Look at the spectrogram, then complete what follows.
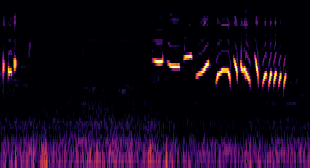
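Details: A male white-rumped shama lure bird gives a few sharp notes, falls quiet for about three seconds, then sings long clear whistled notes followed by a quickening series of short rising and falling phrases.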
